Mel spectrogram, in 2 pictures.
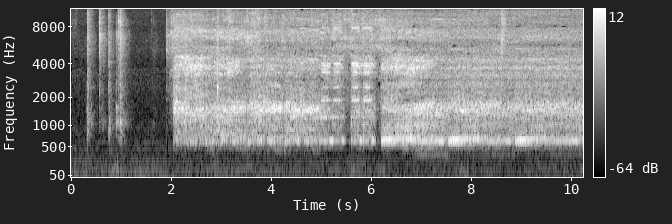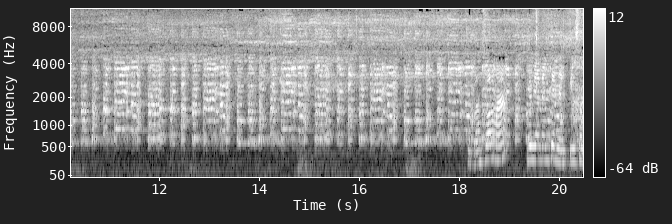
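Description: Battery-powered transforming robot toy car (a yellow Camaro) switched on after a couple of seconds of quiet clicks, then playing tinny electronic music with a synthetic voice through its small speaker, with a fast beat from about halfway. Near the end a rising whine as it changes from car into robot.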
